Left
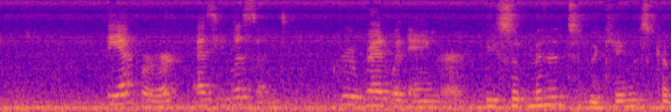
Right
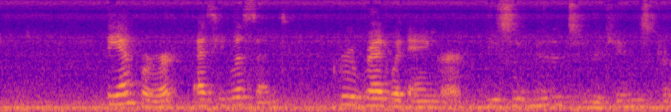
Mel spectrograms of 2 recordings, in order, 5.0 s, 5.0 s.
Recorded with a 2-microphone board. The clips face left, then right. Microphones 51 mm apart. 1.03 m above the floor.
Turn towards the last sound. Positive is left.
turn(degrees=70)  # may be behind; listen again after turning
